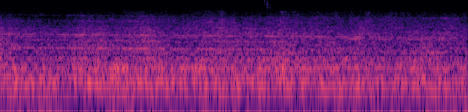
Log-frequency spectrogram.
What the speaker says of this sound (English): Let's wait for the plane to go over.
